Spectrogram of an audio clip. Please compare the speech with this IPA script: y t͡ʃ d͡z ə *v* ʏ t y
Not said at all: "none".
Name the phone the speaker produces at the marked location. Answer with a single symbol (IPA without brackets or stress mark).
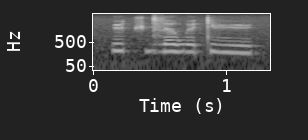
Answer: w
